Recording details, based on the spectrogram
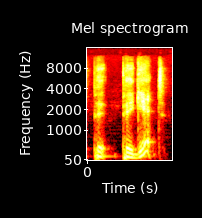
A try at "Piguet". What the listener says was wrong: It's Piguet. It's like you're saying Piguet, like you're emphasizing the get part. You gotta like let the Piguet. enunciating.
